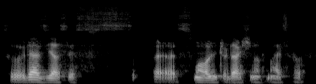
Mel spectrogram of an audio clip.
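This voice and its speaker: A man from Ghana introduces himself as a podcast guest. His voice sits low with a gravelly edge, and it is recorded close and dry. He tells his story in a steady, plain way. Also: normal speed, no echo, poor audio. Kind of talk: conversational self-introduction.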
